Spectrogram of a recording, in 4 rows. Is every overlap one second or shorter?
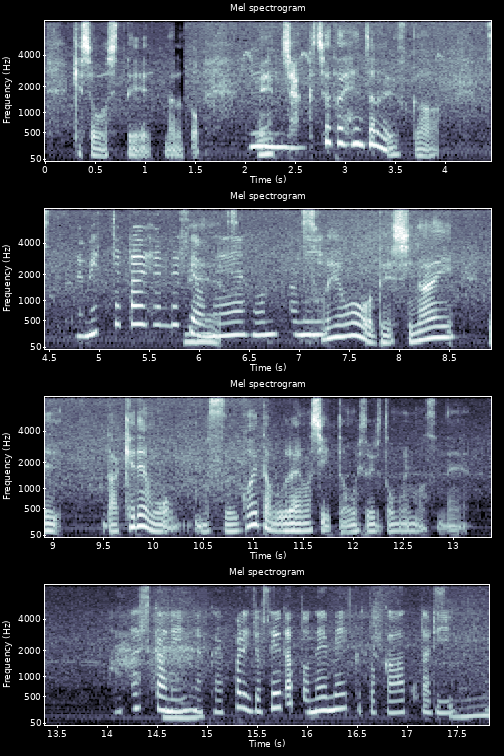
Yes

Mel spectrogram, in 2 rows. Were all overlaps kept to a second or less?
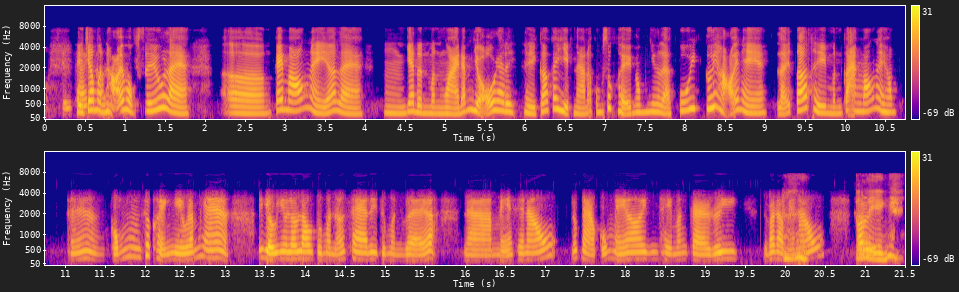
Yes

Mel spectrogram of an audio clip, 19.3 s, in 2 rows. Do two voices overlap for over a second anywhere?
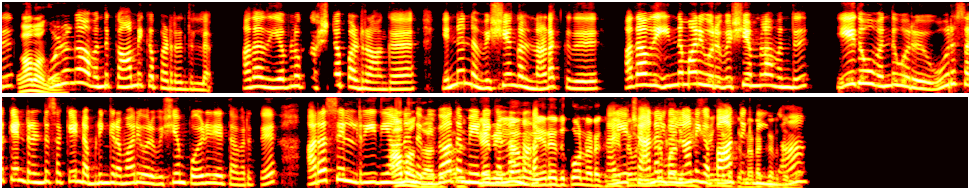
Yes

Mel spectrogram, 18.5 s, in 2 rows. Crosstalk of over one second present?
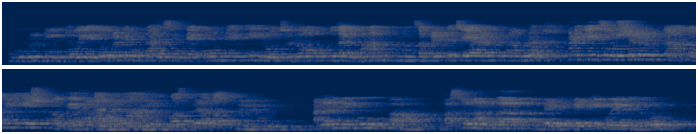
Yes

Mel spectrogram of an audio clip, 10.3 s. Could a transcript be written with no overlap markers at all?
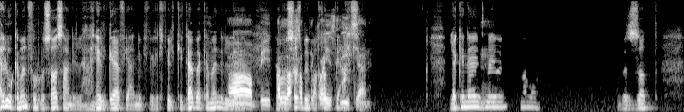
No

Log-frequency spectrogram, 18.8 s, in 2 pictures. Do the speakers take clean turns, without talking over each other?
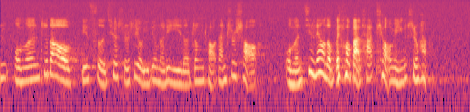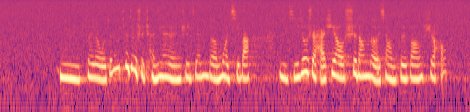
Yes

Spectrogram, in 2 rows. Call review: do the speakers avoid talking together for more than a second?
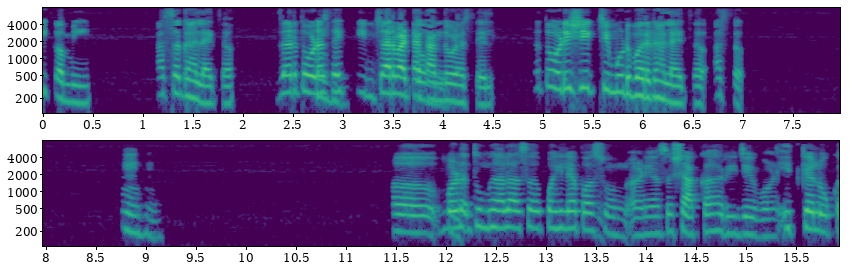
Yes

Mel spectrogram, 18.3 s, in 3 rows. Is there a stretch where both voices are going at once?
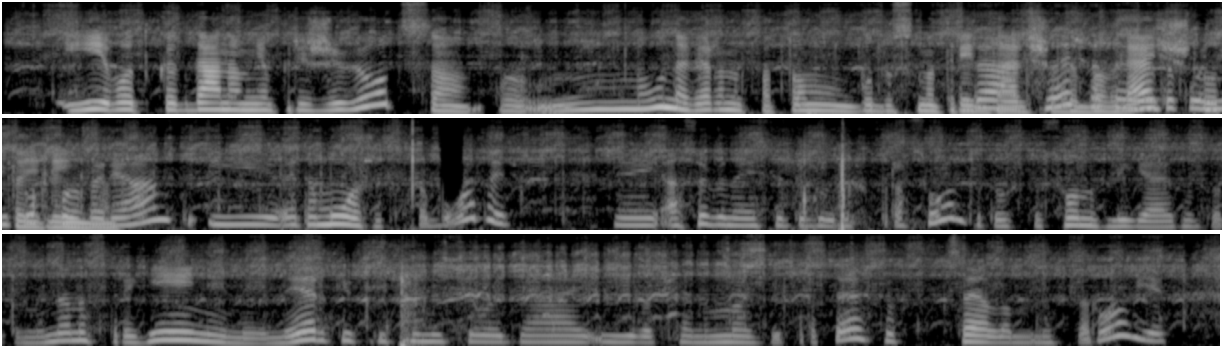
Yes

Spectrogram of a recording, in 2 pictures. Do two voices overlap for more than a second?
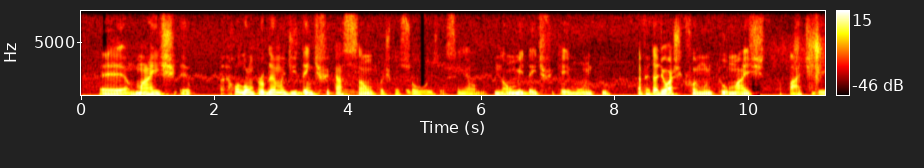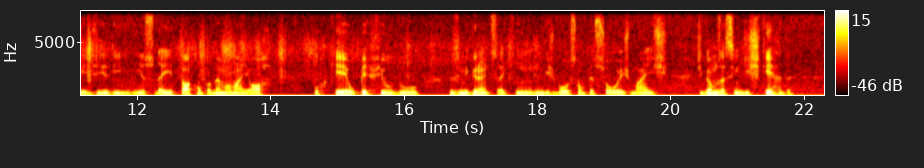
No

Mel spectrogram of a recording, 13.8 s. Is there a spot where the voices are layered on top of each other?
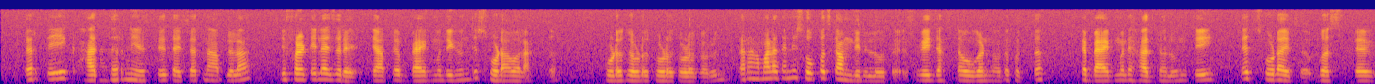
No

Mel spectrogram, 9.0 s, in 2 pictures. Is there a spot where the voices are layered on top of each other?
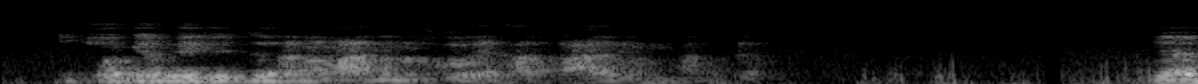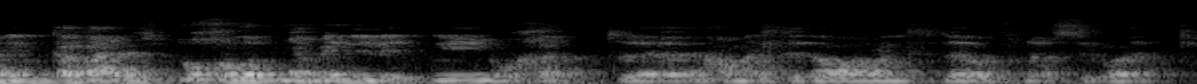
No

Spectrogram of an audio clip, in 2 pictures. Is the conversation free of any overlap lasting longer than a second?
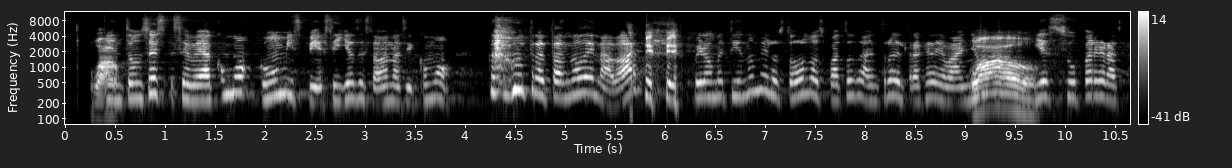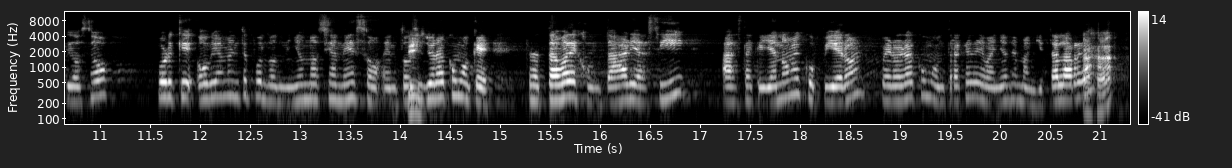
Yes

